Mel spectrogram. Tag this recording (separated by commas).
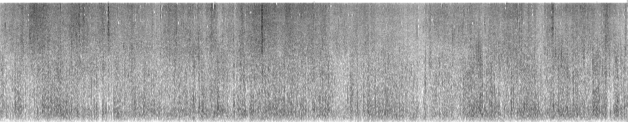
Wind, Wind noise (microphone), wind noise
